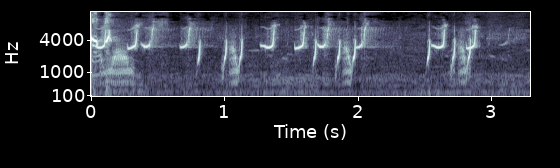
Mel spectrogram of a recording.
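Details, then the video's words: Male and female quail calling in rain: short rising whistles, each followed by a dipping lower note, repeated in close pairs with brief gaps. "Rain Male Female Quail Beautiful Sounds"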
